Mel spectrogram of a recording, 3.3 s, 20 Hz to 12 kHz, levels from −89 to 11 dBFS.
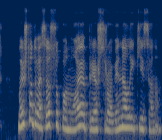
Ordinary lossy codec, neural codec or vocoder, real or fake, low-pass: Opus, 32 kbps; none; real; 7.2 kHz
